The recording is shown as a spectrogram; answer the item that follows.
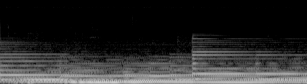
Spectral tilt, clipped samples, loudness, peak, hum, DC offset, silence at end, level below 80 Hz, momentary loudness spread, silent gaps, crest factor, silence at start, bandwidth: -10.5 dB/octave; under 0.1%; -20 LUFS; -10 dBFS; 50 Hz at -40 dBFS; under 0.1%; 0 s; -46 dBFS; 2 LU; none; 10 dB; 0 s; 3.5 kHz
